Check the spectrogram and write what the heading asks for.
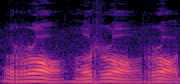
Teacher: র যখন উচ্চারণ করেন না তখন একদম কয়েকটা কম্পন সৃষ্টি হয়ে যায়। কাপন সৃষ্টি হয়ে যায়। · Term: কম্পনজাত ধ্বনি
